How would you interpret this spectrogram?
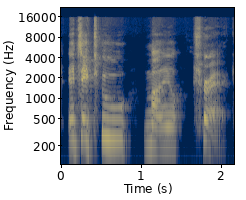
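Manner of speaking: high, slow, incredulous emphasis; exasperated rant. Real, not acted. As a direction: spell it out in exasperation. Exasperated point in his rant.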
